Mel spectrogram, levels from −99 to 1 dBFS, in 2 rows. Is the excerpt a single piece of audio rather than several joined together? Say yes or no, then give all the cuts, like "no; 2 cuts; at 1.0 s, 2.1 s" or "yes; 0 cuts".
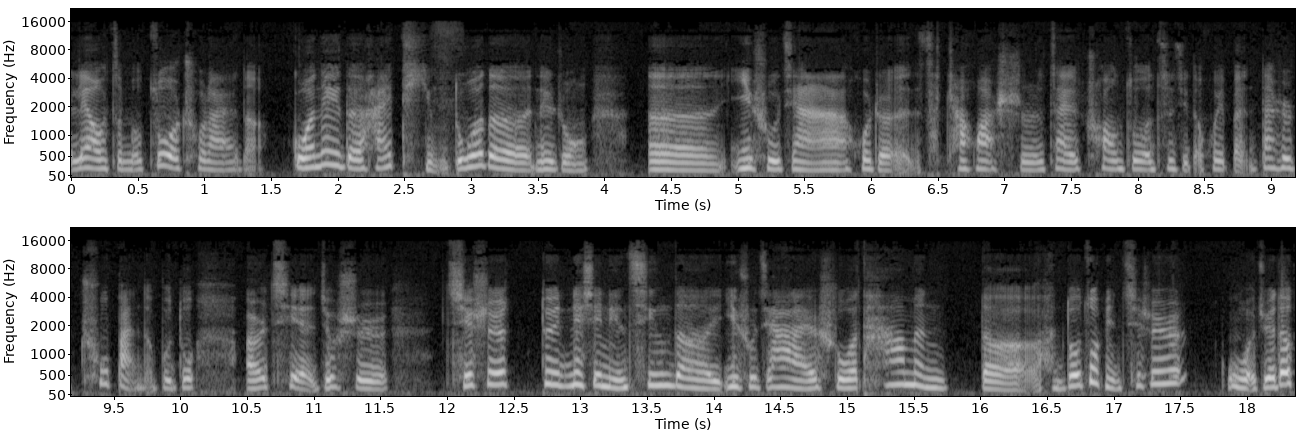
yes; 0 cuts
